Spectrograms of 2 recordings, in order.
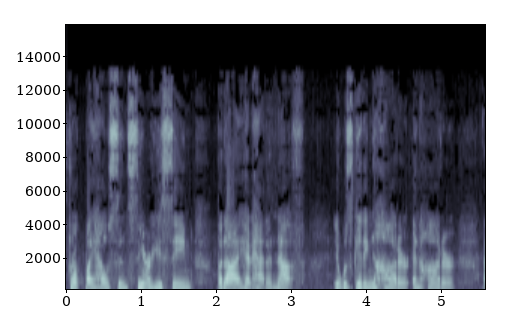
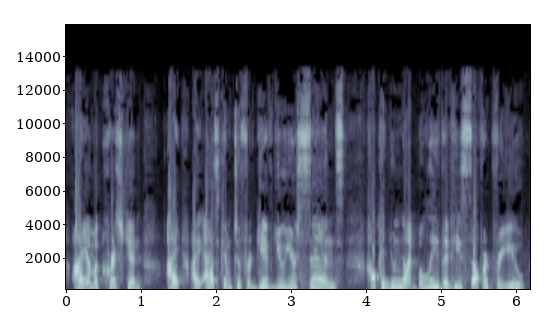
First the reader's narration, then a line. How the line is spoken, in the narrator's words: was screaming irrationally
